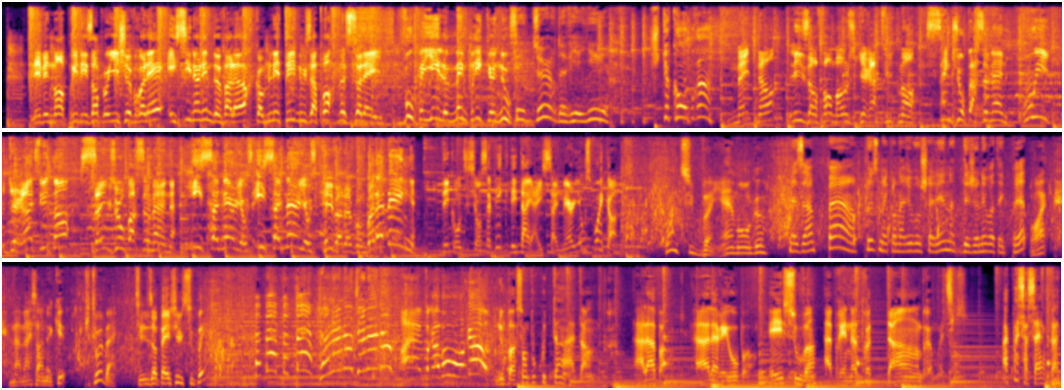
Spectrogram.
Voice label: French Canadian M Comercial; voice over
